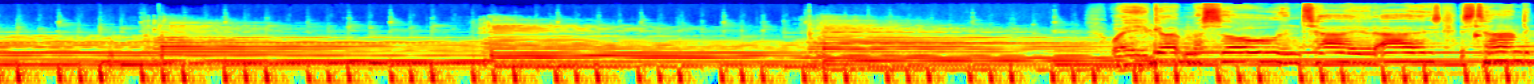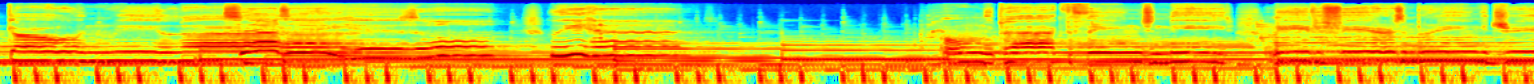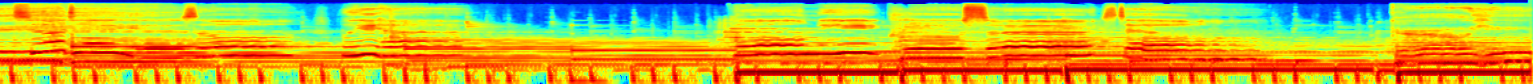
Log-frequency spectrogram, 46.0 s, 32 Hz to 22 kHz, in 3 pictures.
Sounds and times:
Tender music: 0.0s - 46.0s.

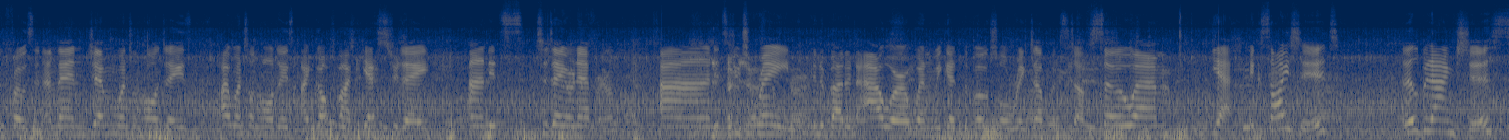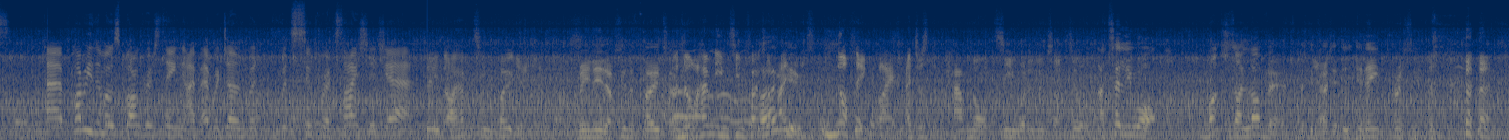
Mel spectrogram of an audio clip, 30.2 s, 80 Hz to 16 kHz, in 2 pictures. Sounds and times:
Speech: 0.0s - 13.4s, 14.0s - 29.5s
Vehicle: 0.0s - 30.1s.

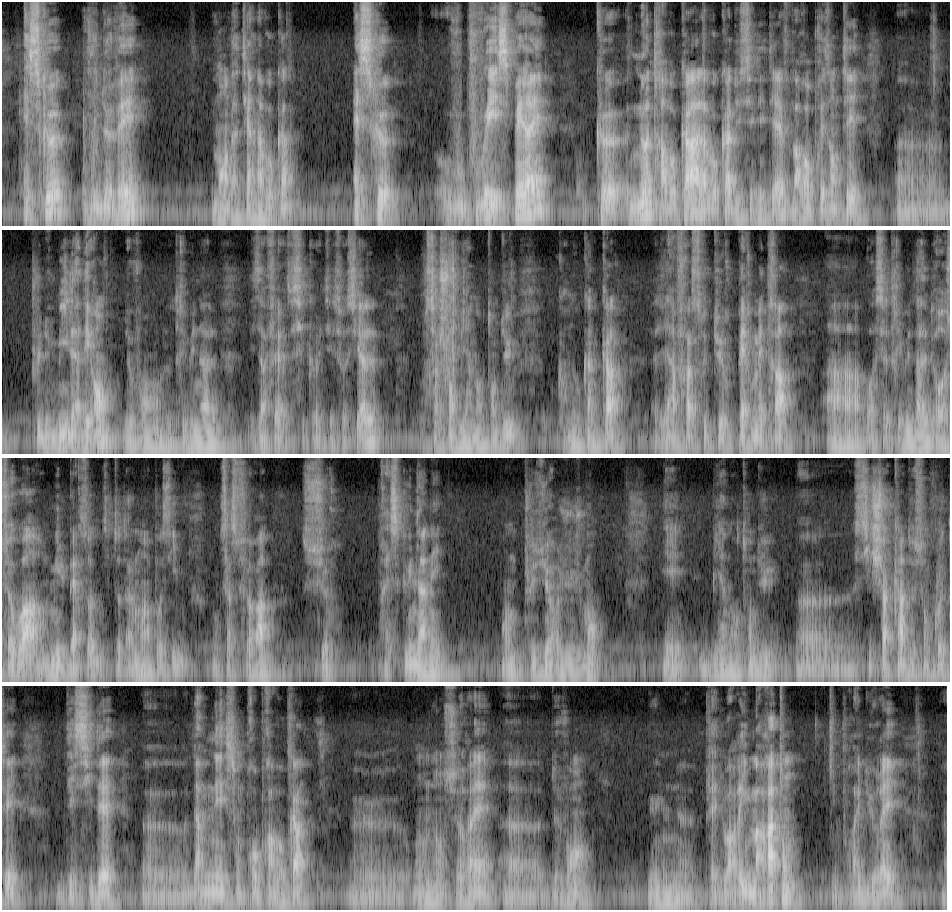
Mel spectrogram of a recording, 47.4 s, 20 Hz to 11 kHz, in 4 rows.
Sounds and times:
Speech: 0.2s - 1.9s, 2.6s - 3.8s, 4.4s - 31.3s, 32.0s - 43.0s, 43.6s - 47.3s.

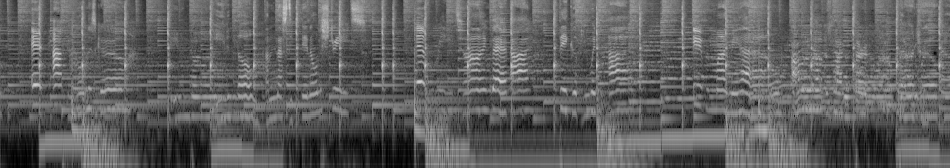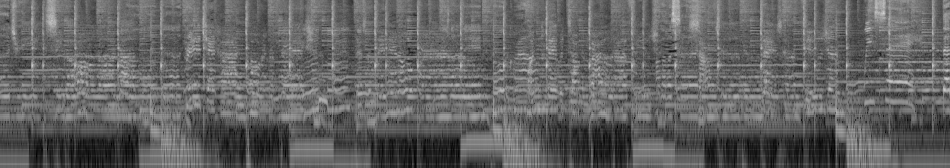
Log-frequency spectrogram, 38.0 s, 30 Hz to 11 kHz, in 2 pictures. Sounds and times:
Country: 0.0s - 38.0s.

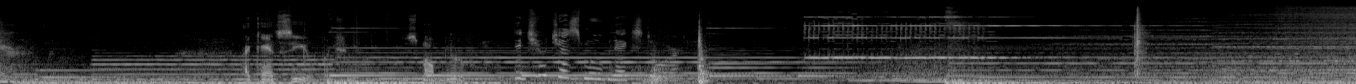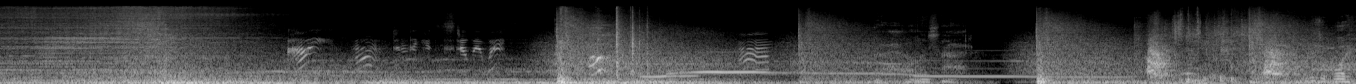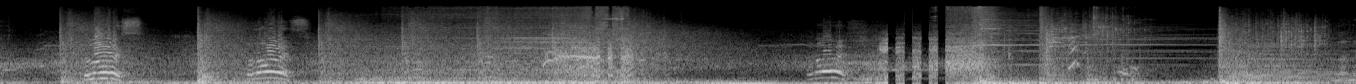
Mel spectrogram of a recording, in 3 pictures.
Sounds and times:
Music: 0.0s - 40.6s
Outside, urban or manmade: 0.0s - 40.6s.

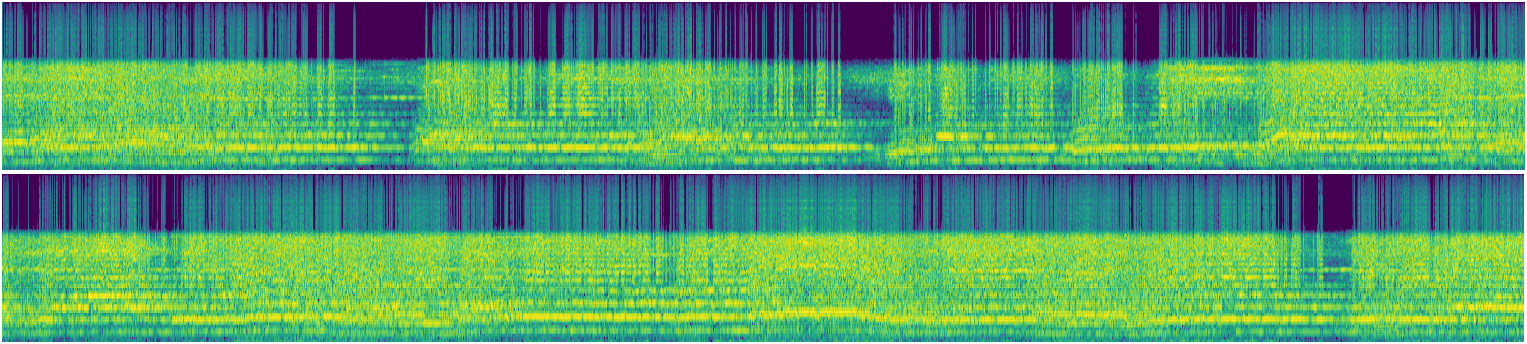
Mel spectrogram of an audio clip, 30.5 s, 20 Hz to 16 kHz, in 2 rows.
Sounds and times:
Mantra: 0.0s - 30.4s.

